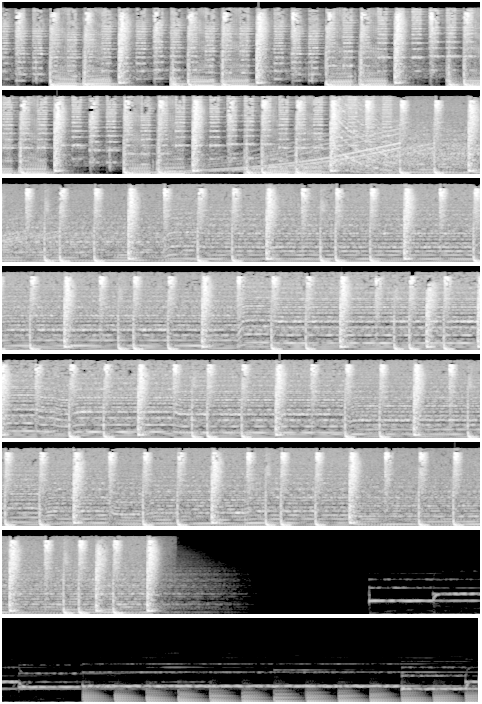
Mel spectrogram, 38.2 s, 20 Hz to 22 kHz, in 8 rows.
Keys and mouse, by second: 1.7 a, 2.1 Tab, 2.8-3.6 middle drag, 4.0 middle click, 15.8 click, 16.0 click, 16.4-16.9 drag, 16.9 KP_1, 17.2 z, 20.4 Tab, 21.8-22.8 middle drag, 23.4-23.8 middle drag, 25.5-26.4 middle drag, 26.4-27.5 drag, 27.5 z, 28.0 a, 28.5 Tab, 36.3 shift+d, 37.7 KP_1.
